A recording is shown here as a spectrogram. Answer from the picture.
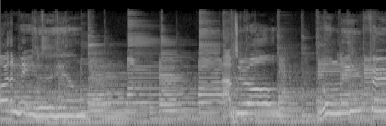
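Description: A woman singing a slow country-Americana song over a strummed acoustic guitar, holding and bending long notes between phrases.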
